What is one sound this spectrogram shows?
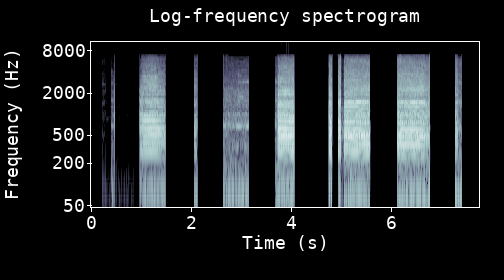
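A train horn blows loudly in long blasts.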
